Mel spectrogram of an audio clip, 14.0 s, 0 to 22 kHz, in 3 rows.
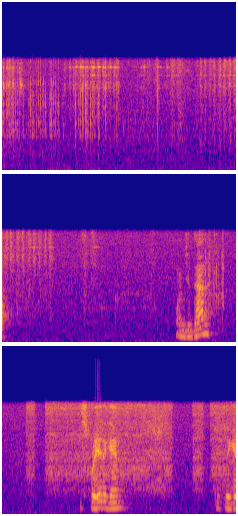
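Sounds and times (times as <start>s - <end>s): brush scrubbing metal part: 2.8s - 6.6s.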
